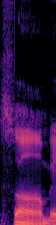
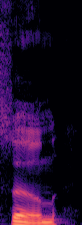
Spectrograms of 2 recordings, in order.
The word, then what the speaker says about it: Soom: you might pronounce it Somm. It's not. It's Soom, S-O-O-M.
